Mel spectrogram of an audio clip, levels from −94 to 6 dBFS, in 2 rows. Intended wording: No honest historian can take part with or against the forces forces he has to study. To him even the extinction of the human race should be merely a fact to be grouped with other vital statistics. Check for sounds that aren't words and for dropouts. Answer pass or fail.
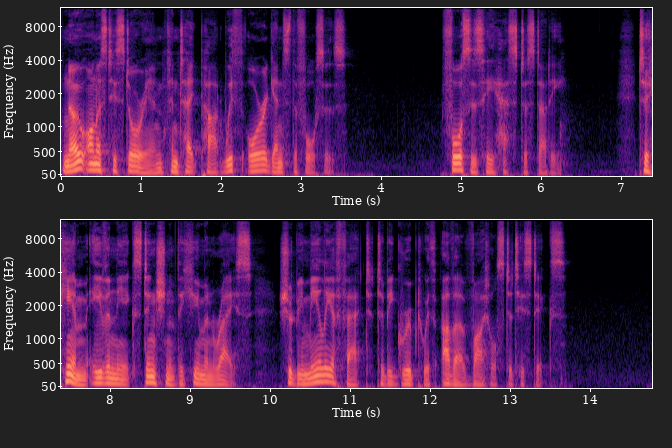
pass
